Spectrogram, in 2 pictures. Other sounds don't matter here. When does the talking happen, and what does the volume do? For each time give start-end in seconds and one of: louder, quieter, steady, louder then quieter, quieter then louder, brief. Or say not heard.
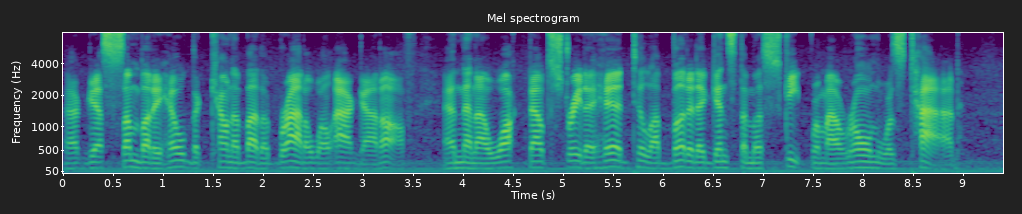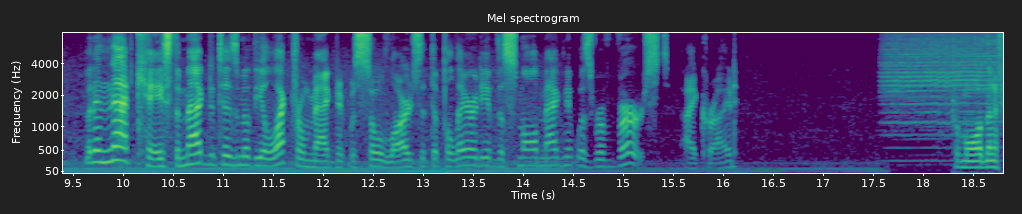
0.0-9.0 steady
9.6-16.2 quieter
18.2-18.7 brief.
